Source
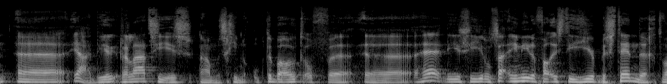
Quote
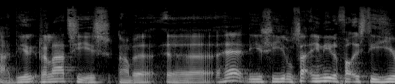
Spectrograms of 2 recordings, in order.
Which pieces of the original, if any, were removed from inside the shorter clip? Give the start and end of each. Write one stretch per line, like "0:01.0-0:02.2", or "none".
0:02.1-0:03.3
